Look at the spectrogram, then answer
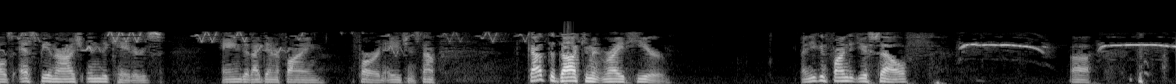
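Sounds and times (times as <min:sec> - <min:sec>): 
speech: 0:00.0 - 0:06.8, 0:08.0 - 0:09.4, 0:10.7 - 0:11.6
bird of prey screeching: 0:00.9 - 0:03.0, 0:09.5 - 0:11.7.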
